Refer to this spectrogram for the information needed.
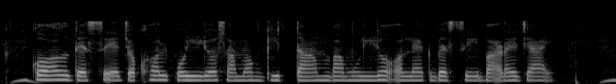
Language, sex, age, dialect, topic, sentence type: Bengali, female, 18-24, Jharkhandi, banking, statement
